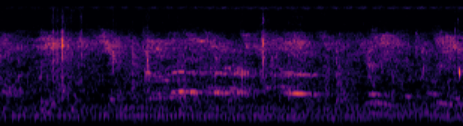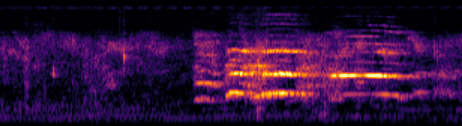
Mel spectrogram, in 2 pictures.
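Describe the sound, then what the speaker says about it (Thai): A rooster crows loudly near the end, preceded by background chatter and clucking farmyard noise. "ไก่"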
